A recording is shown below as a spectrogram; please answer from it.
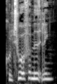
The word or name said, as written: Kulturformidling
